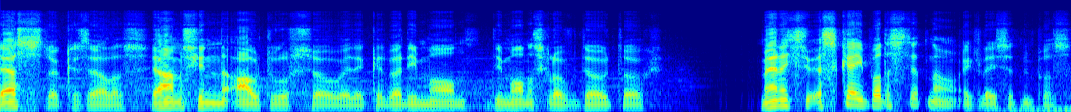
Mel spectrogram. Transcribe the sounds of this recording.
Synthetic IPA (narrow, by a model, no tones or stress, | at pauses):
dɛsəstøkəzɛləfsjaːmɪsxinɪndəʔawtoɔfsowʋetɪkətʋɛdimɑndimɑnɪsxəlowfɪk̚dowtɔx | mænəd͡ʒtuɛskejpʋɑtɪzdɪtnawʔɪ̰klejsətnypɑs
